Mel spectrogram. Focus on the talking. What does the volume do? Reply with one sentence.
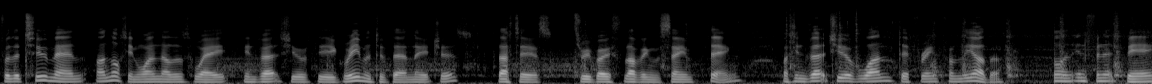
The volume of the talking stays about the same.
